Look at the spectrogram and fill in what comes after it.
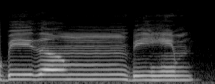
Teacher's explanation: نون ساکن کے بعد لیٹر ب ہے تو نون کی آواز کو میم میں بدل دیں گے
